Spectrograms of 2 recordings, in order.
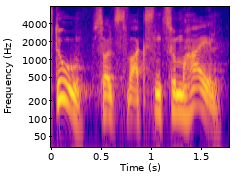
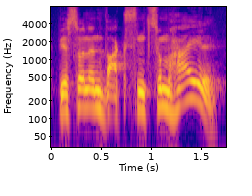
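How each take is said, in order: First: Slow, with DU set apart and stressed. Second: Said in the usual way. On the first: Shown as a demonstration. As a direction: address the listener directly, landing hard on "Du". Richtet denselben Satz ans Publikum. (langsam, Betonung auf „Du“)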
